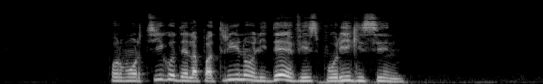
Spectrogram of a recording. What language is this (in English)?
Esperanto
